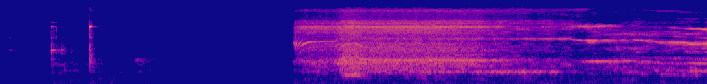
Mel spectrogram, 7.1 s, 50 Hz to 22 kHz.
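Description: A few brief clicks and taps, then silence, then a cordless drill in drill mode at speed 1, with a 2 amp-hour battery, whirs up and runs steadily at a high-pitched whine for several seconds.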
